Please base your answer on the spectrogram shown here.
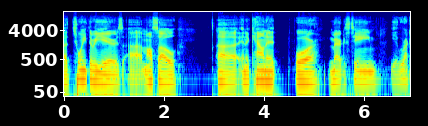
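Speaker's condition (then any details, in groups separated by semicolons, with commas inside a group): No condition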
